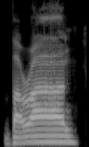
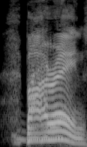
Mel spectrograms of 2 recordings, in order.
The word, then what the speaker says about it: Bahrain: And so those countries comprises Bahan, Kuwait, Omen, I Saudi Arab. Bahrain. So Bahrain. Sorry. That sounds a lot better than the way I said it.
